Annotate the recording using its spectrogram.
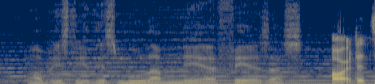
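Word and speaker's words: Mulaamnir: Yes, I spoke with the dragon Mulaminir. I think I butchered that again.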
